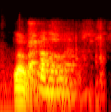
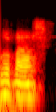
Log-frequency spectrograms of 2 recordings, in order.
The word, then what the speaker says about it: Lavaz: People versus Lovas or Lovas. Good afternoon, Your Honor. John Shea appearing with and on behalf of Ms. Lavaz. Your name, ma'am? Lavaz. Okay, I mispronounced it.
